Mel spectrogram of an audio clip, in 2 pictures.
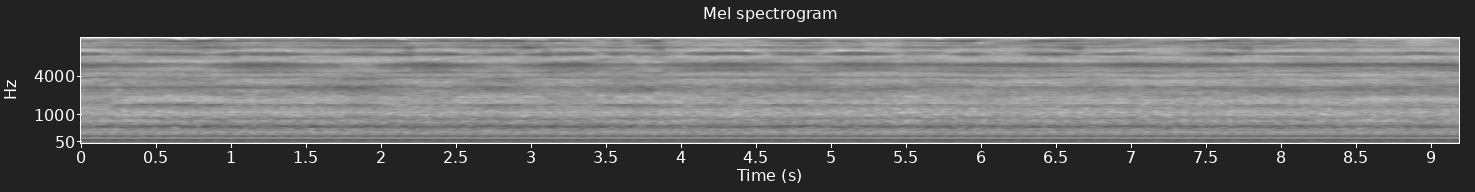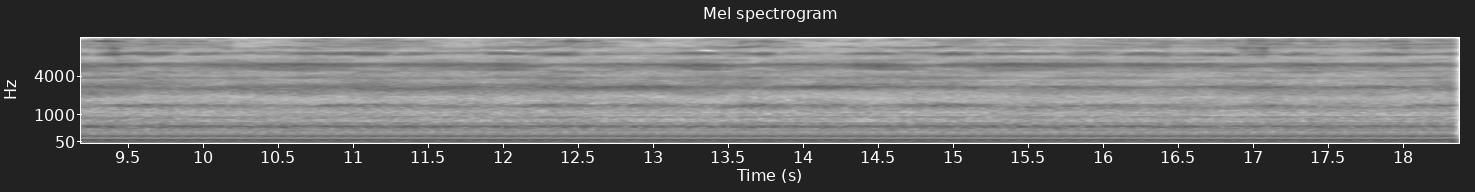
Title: ASMR white noise aerosol nebulizer for relaxation | NO TALKING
